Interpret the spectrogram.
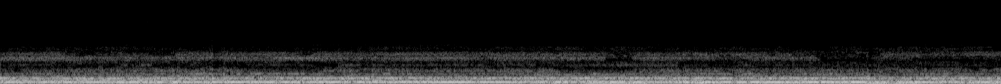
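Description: Honda NC750X motorcycle's parallel-twin engine running at a steady cruise, with wind and road noise.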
